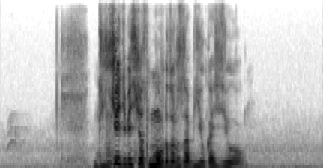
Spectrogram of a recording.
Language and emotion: Russian, angry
